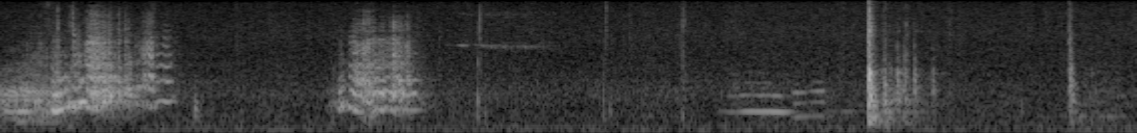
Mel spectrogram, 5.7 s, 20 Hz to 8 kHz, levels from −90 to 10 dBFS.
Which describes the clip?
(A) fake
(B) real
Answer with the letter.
B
